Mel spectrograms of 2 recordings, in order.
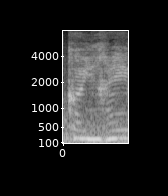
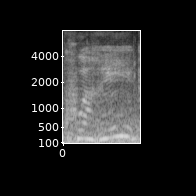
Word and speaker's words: Koyré: C'est Alexandre Koyré ou Koiré, selon les prononciations.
